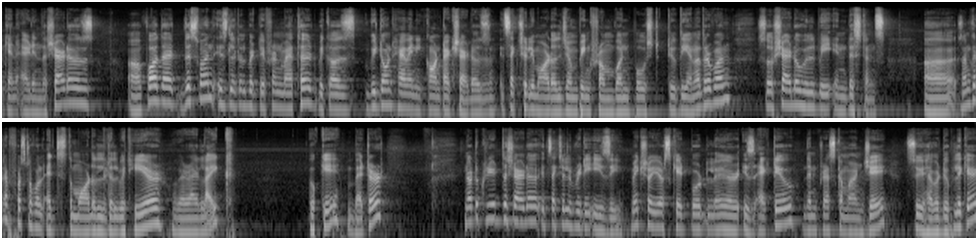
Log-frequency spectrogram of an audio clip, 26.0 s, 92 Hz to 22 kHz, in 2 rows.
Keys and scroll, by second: 24.2 super+j.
